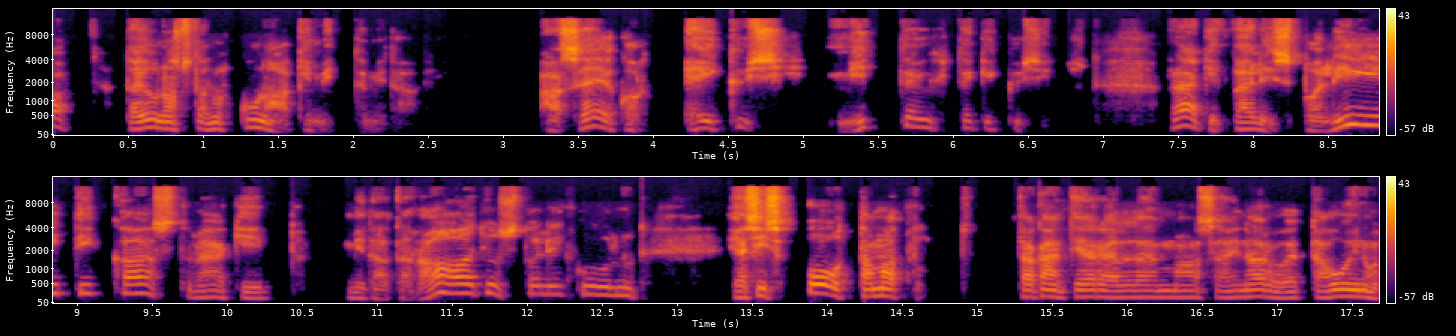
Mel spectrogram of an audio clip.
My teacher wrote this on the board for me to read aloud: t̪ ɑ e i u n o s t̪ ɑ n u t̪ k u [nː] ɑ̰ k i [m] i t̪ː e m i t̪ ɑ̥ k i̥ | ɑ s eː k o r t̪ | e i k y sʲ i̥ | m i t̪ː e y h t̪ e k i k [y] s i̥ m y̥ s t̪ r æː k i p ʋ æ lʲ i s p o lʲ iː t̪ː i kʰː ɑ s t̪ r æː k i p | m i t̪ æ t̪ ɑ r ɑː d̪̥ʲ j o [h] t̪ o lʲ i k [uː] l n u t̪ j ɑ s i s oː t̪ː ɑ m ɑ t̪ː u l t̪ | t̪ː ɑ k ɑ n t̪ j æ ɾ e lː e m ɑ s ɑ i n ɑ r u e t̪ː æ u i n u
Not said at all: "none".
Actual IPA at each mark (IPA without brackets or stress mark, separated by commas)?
n, m, y, s, uː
